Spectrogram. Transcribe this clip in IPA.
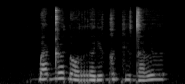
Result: ɡ͡b a˦ ɖ œ˦ ɗ ɔ˨ r ə˨ ɾʲ œ˨˦ ɡ œ˦ kʲ u˨ d a˨ l ʏ˦

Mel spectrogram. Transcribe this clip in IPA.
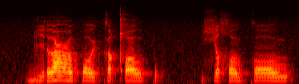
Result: b i ɾ ə ʕ o p ɔ y̯ k ə qʼ o p | ç ə χ o u̯ k ɔ u̯

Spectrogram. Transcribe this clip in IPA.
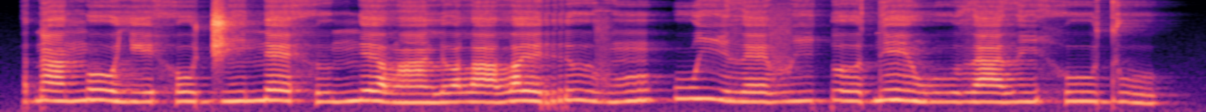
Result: ɗ ã ŋ o lʲ e h o d͡ʒ ĩ n ɛ h ɯ ŋ e lˠ ã l ɯ lˠ a lˠ e r ɯ v ũ | w i ð ɛ v i ɠ ɤ d ẽ w u ð a ð ĩ h u d u

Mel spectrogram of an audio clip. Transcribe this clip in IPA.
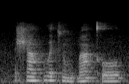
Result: ʃ ã˦ kʷ ɛ˦ t͡s ũ˨ ɡ͡b ã˦˨ kʼ o˦

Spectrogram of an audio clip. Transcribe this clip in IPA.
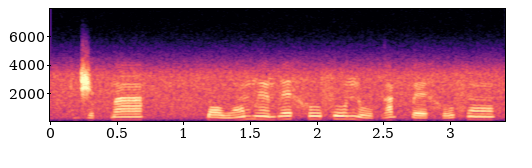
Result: d͡ʒ ɛ˨ ɡ͡b ã˧ | k͡p ɔ˨ w ɔ̃˨˦ b ɛ̃˧ b ɛ˧ h o˧ f o˧ n o˨ ɡ a˧ k͡p ɛ˨ h o˨˦ f ɔ̃˦

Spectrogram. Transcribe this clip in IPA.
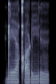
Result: ɖ eː qʼ o ɽ iː ɾ ɨ

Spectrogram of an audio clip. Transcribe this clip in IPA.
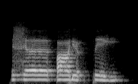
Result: z ɜː ʔ ɒ ɾʲ ɒ ʔ p e j

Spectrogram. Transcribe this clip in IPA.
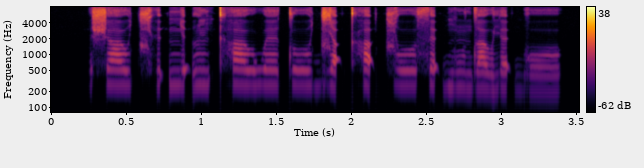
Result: ʃ a˦ ʊ̯ t͡ɕʰ ɪ˦ ʔ ɲ ɛ˦ ʔ l ĩ˦˨ kʰ a˦ ʊ̯ w ɛ˦ t o˦ ʊ̯ d͡ʑ ä˦ ʔ kʰ ä˦ ʔ t͡ɕ o˦ ʊ̯ s ɛ˦ ʔ ɡ ũ˦ d a˦˨ ʊ̯ j ɛ˦ ʔ ɡ o˨ ʊ̯

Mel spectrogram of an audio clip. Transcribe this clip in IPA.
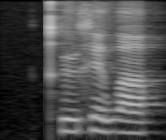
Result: kʰ ʉ x e w a

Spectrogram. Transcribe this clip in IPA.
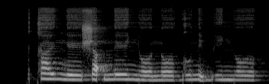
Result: k a˦ ɪ̯ ŋ e˨ ɪ̯ ʃ ä˦ ʔ n e˦ ɪ̯ ɲ o˨ ʊ̯ n o˨ ʊ̯ ɡ u˦ n ḭ˦˨ b i˦ ɲ o˦ ʊ̯

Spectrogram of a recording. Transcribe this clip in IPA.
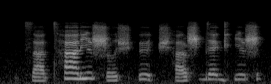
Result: t͡s a˩ tʰ a˥ ɾ i˥ ʂ ɤ˩˥ ʃ ʔ ʏ˥˩ t͡ʃʰ a˩˥ ʂ d ɛ˥ ɡ ʔ i˥ ʂ

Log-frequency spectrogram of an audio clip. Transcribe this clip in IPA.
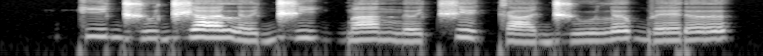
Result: k i˦ d͡ʒ u˧ d͡ʒ a˦ l ə˨ d͡ʒ i˦˨ ɡ͡b ã˧ n ə˨ t͡ʃ e˦˨ k a˨ d͡ʒ u˨ l ə˦ b ɛ˧ ɾ ə˦

